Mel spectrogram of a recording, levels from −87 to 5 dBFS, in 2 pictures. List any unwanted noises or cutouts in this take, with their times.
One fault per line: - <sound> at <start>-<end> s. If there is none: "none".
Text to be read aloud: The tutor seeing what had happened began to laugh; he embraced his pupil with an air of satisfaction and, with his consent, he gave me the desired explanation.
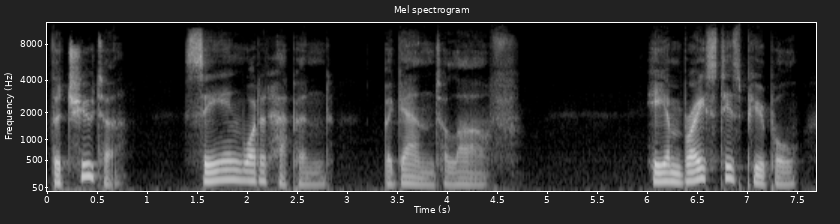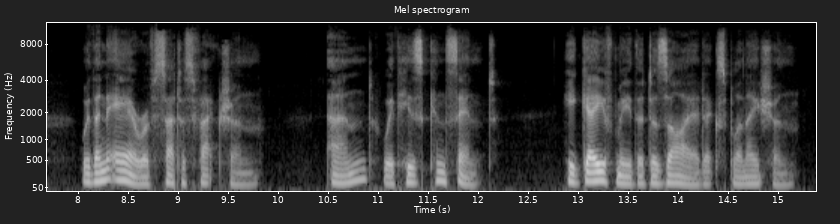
none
